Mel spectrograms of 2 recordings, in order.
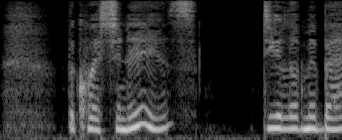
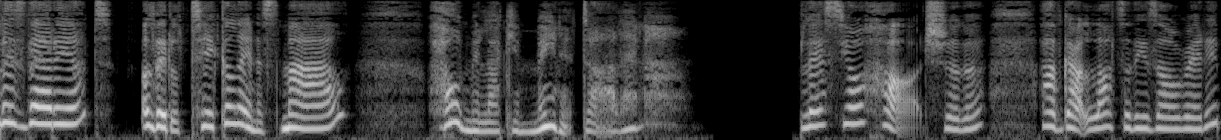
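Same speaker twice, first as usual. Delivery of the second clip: put-on a coy Southern girl sweet-talking a new friend; Southern belle character. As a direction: play the sweet, teasing Southern charmer. Voiced game character Bonnibel lines.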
